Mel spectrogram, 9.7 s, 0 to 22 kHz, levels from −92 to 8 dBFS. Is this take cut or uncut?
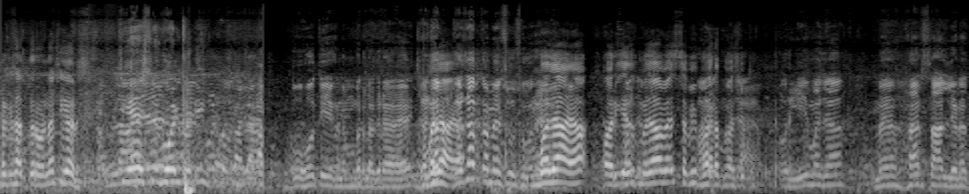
cut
